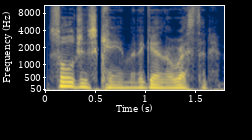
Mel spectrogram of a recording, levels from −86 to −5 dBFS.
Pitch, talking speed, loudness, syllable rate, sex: 115 Hz, 200 wpm, -16 LUFS, 5.9 syllables/s, male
